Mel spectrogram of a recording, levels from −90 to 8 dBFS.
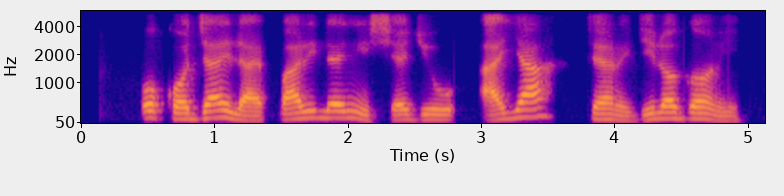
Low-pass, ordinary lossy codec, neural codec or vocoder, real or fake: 5.4 kHz; none; codec, 24 kHz, 0.9 kbps, WavTokenizer, large speech release; fake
